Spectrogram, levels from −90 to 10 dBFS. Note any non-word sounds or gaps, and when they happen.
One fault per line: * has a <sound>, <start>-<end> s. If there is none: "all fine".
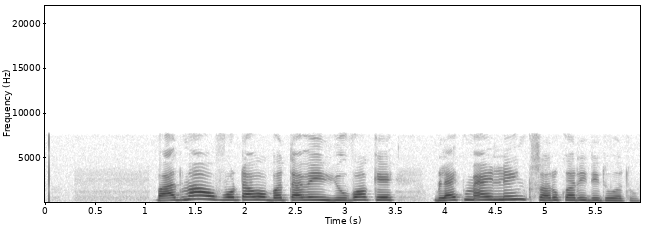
all fine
